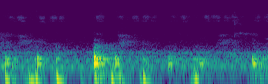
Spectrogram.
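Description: A teacher writes notes on a board with chalk or marker, soft tapping and scraping strokes in an uneven rhythm, faint and close, with no voice over them.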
